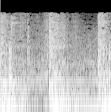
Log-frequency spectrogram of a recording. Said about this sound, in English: door won't shut. Not the chain. We break it off.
